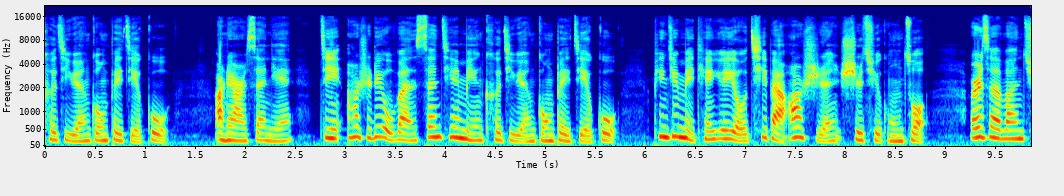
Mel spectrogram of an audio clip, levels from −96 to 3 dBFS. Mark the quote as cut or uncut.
cut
